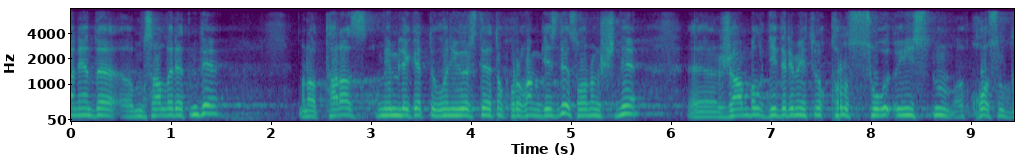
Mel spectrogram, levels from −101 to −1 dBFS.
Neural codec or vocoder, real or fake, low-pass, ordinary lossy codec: codec, 16 kHz, 8 kbps, FunCodec, trained on Chinese and English, 25 frames a second; fake; 7.2 kHz; AAC, 48 kbps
